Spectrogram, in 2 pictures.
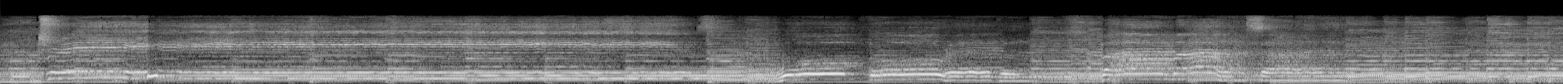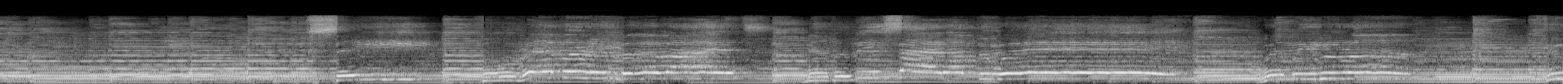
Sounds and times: Music: 0.0 - 31.2.

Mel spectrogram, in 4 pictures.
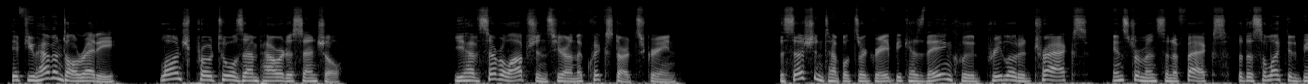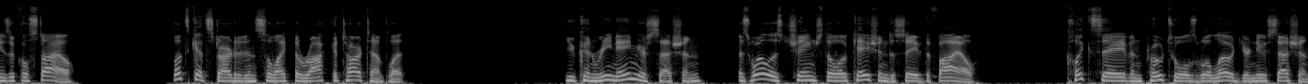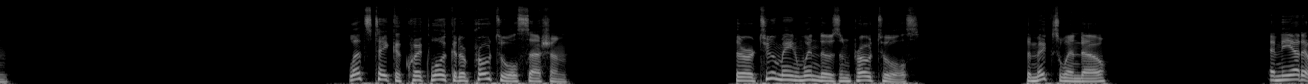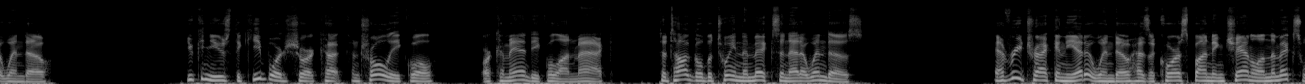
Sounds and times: Speech: 0.1 - 3.5, 4.6 - 6.9, 7.8 - 13.9, 14.8 - 17.2, 18.8 - 22.9, 23.8 - 26.3, 29.7 - 31.9, 33.6 - 35.4, 36.4 - 37.3, 38.9 - 39.8, 41.1 - 47.9, 49.2 - 52.2.

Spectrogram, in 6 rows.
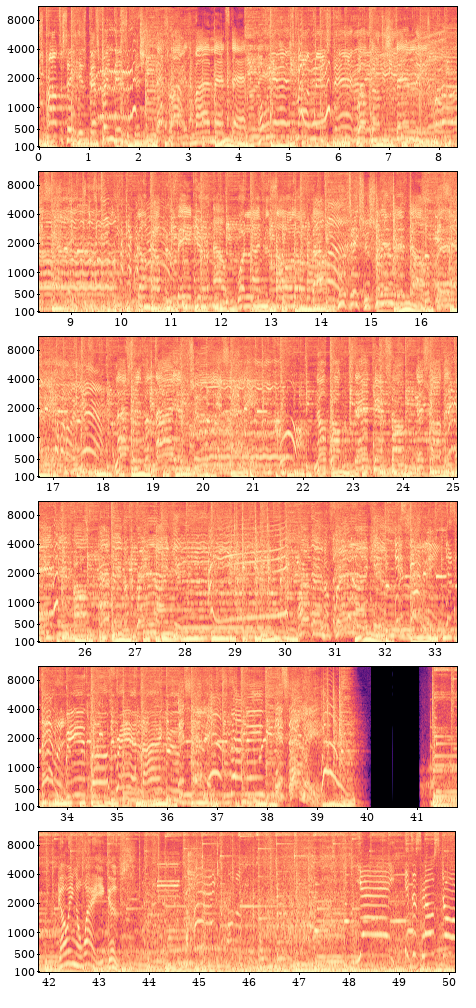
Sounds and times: Music: 0.0 - 40.0, 41.2 - 50.1.

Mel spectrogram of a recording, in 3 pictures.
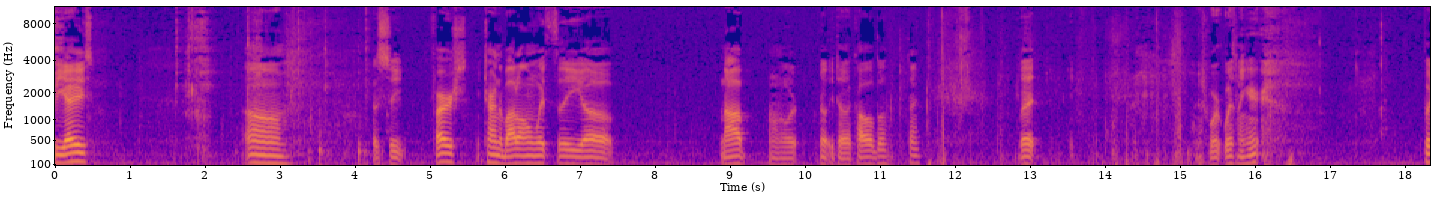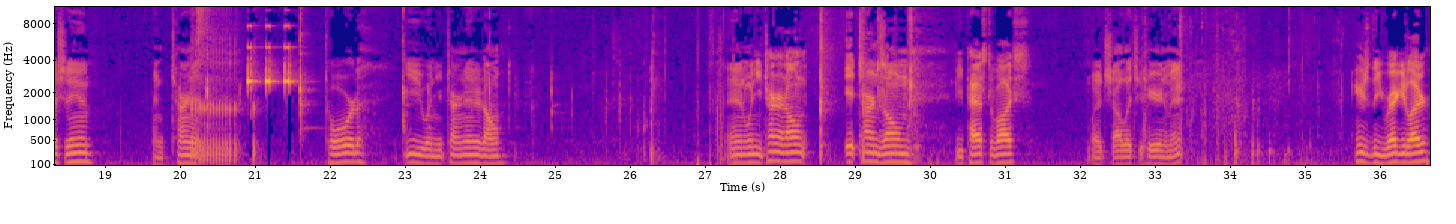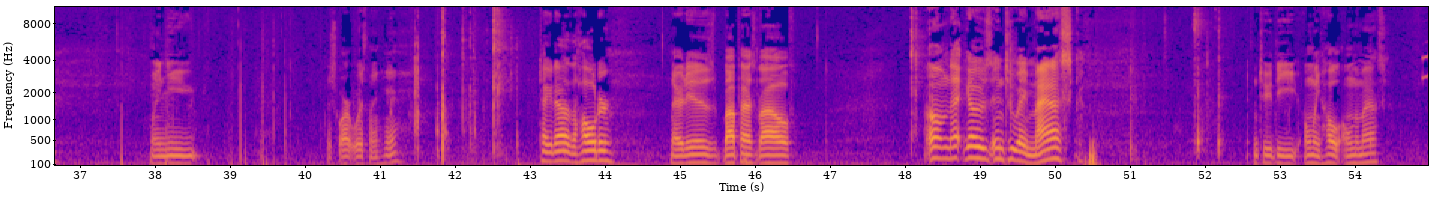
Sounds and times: Speech: 0.0 - 0.6, 2.5 - 3.2, 4.2 - 7.5, 8.9 - 11.6, 12.8 - 13.1, 15.2 - 16.2, 18.2 - 18.9, 19.6 - 20.4, 22.0 - 24.4, 27.3 - 29.8, 30.4 - 31.4, 32.1 - 33.4, 35.7 - 36.7, 38.0 - 38.6, 40.3 - 41.4, 43.1 - 44.2, 44.9 - 46.6, 48.3 - 50.4, 52.6 - 54.5.

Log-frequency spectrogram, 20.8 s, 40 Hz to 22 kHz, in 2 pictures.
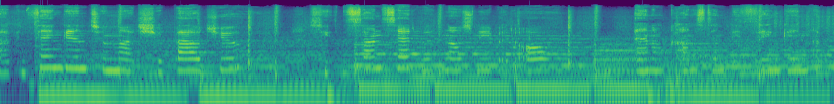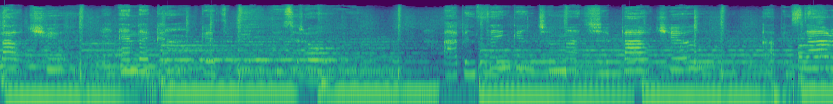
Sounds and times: Music: 0.0 - 20.8.

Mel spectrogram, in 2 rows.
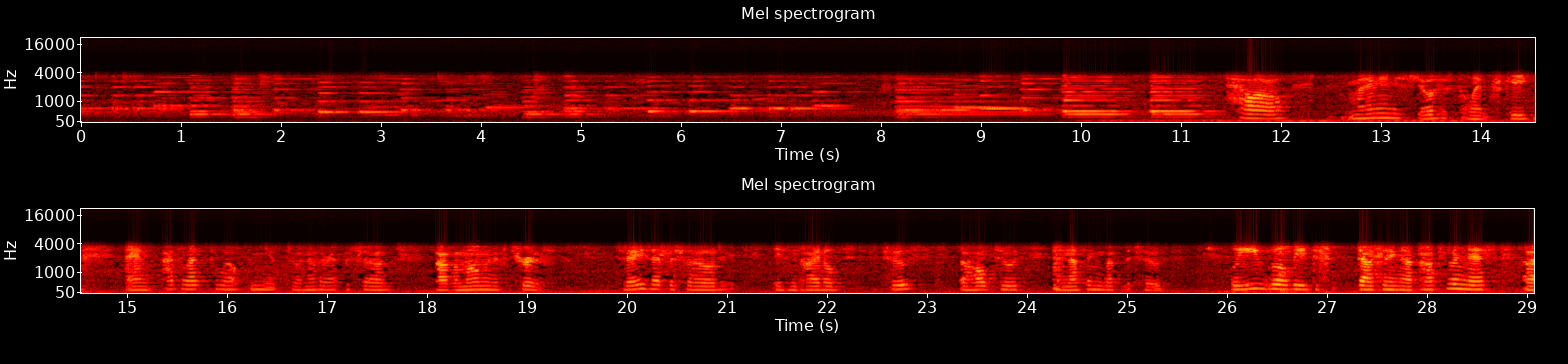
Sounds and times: Speech: 11.5 - 19.3, 19.9 - 25.4, 26.1 - 29.0.

